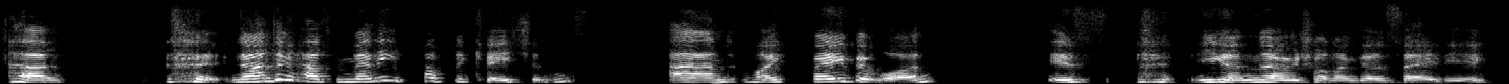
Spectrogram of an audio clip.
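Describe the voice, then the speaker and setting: A woman's voice: mid-range voice, moderate pace, a bit bright, no echo. A woman in her thirties hosting a casual interview, friendly and giggly, with frequent fillers. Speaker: podcast host. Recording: dull, dry lo-fi audio.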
